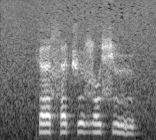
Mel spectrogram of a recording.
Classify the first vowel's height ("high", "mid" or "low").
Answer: mid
